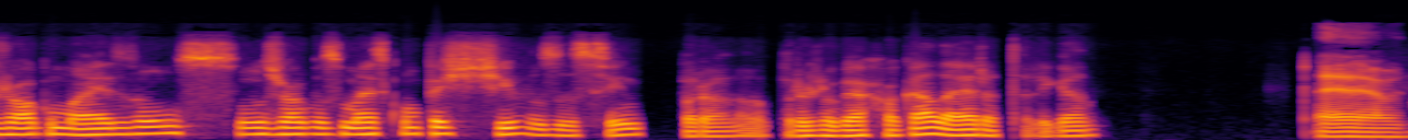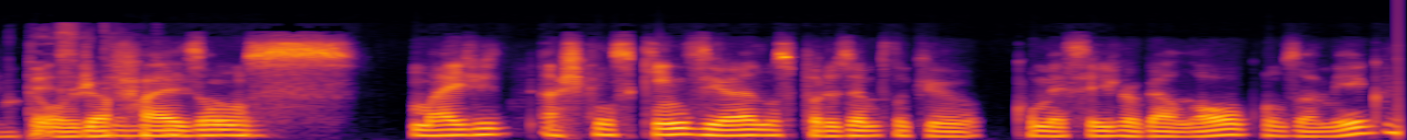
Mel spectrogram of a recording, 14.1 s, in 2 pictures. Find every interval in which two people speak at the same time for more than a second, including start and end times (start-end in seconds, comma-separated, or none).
7.2-8.4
